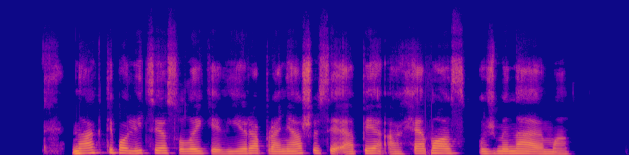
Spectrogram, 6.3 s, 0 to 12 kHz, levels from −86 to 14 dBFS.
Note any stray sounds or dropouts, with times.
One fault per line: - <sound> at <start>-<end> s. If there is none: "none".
- dropout at 4.2-4.3 s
